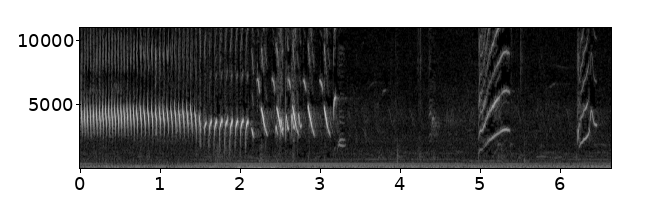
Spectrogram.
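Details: Canary song intended to prompt other caged birds to sing. A rapid buzzing high trill slows into choppy whistled notes, followed by quiet pauses broken by a few sharp upward-sweeping calls.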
